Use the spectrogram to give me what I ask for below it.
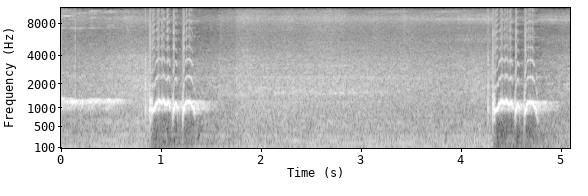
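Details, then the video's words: Local zebra dove, a prolific singer, used to coax other doves into singing: two quick phrases of soft, rolling, rapidly repeated cooing notes, separated by about three seconds of steady background rumble. "perkutut lokal gacor / suara merbok suara perkutut merdu"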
